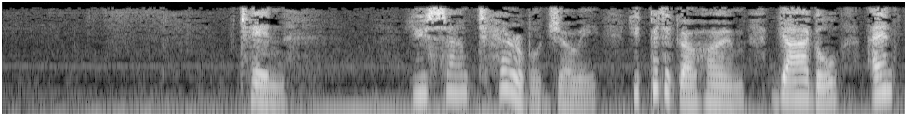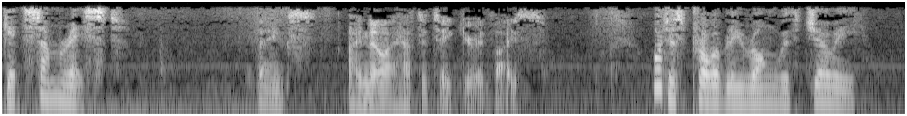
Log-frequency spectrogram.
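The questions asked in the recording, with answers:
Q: What is probably wrong with Joey?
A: He has a sore throat or cold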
